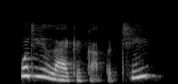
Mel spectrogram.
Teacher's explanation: we emphasize would like cup tea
